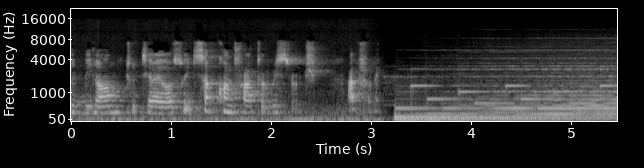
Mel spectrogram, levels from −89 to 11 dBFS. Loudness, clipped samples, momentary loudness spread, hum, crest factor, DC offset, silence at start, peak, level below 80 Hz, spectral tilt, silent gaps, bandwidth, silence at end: -23 LUFS; under 0.1%; 10 LU; none; 22 dB; under 0.1%; 0 s; -2 dBFS; -38 dBFS; -3.5 dB/octave; none; 14 kHz; 0 s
